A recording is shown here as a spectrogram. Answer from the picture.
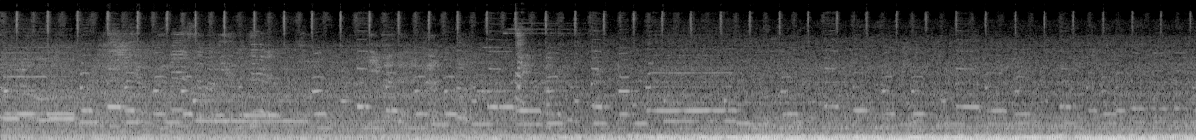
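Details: Light melodic music with plucked notes plays over a deep traffic rumble that grows louder in the second half, and no animal calls come through.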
